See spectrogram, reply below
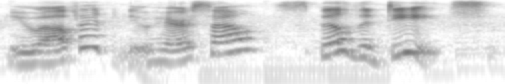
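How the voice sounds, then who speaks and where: Bright-voiced woman streaming a game. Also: a little high, sing-song, normal speed, soft background music. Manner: sweary, playful, talking to game characters. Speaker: livestreamer playing a video game. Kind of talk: casual gaming livestream chatter.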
